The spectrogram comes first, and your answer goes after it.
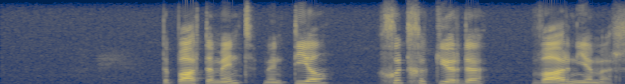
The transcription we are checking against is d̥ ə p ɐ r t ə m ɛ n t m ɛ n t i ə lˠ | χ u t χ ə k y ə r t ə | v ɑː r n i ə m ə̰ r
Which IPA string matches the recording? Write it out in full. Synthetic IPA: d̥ ə p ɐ r t ə m ɛ n t m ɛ n t i ə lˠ | χ u t χ ə k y ə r d ə | v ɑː r n i ə m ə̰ r

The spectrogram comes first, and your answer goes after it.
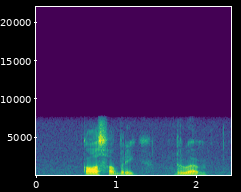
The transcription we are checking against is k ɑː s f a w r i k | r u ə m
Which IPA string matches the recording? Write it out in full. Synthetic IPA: k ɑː s f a b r i k | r u ə m

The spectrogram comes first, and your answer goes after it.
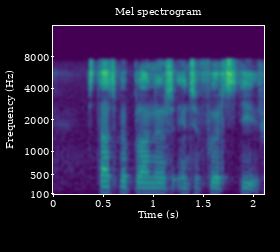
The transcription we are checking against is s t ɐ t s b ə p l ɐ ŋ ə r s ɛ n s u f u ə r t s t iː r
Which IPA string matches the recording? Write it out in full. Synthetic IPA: s t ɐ t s b ə p l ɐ n ə r s ɛ n s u f u ə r t s t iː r

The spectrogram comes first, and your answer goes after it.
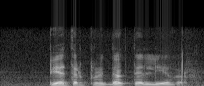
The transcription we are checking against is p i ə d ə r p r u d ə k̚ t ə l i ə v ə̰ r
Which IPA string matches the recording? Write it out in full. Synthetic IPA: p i ə t ə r p r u d ə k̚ t ə l i ə v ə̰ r

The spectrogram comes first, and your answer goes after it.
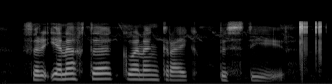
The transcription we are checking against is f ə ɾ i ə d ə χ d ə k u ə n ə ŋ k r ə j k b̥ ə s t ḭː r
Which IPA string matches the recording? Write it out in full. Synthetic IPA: f ə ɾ i ə n ə χ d ə k u ə n ə ŋ k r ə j k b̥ ə s t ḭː r

